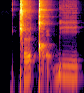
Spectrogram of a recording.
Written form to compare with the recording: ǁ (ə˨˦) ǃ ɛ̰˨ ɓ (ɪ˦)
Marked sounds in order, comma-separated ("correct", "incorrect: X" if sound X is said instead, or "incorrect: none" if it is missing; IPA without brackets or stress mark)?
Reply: correct, incorrect: i˦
